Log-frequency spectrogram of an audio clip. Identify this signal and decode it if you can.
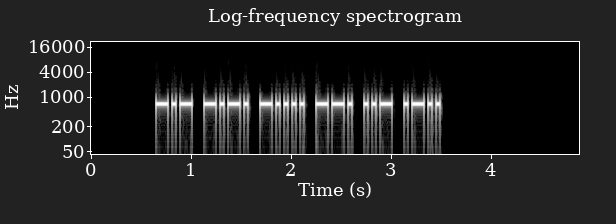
Morse code, heard as a keyed tone, about 38 wpm, 700 Hz. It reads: KC6GUL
